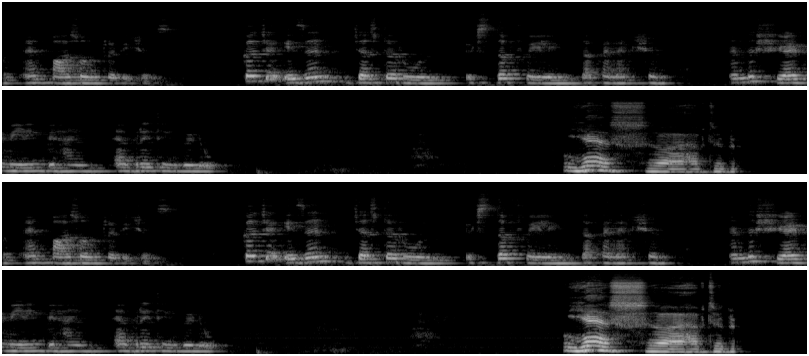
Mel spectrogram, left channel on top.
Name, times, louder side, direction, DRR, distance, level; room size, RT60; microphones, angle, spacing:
voice 1, 0.0-1.7 2.4-6.7 7.3-10.3 12.2-12.3, left 1 dB, 5° right, 0.6 m, -33 dB
voice 2, 13.7-15.4, right 6 dB, 80° right, 0.5 m, -25 dB
6.9 x 5.5 x 2.5 m
head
